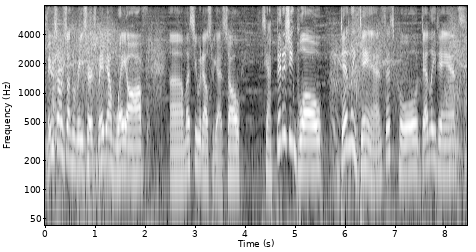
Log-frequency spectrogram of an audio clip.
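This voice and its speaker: A young man hosts a gameplay video with casual commentary, his voice fairly high, very animated, and at a moderate pace. He muses uncertainly and chuckles often, and because he's getting over a cold, his voice sounds a bit off. Game music plays in the background.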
